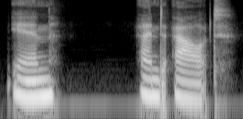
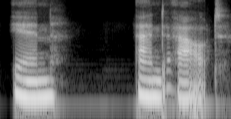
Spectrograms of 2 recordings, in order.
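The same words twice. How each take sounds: The two takes are said the same way.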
